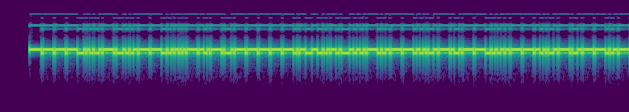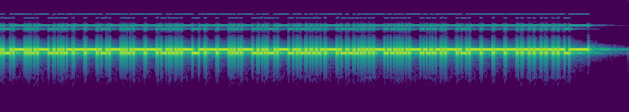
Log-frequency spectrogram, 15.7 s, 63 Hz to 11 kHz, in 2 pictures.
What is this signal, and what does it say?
RTTY (50 baud, 170 Hz shift), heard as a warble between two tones, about 1040 Hz centre, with room echo. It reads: EL JUEGO UTILIZA PUZZLES BASADOS EN LA FISICA.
